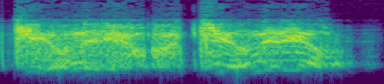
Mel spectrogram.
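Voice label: Korean bailout mood low, speech; War Thunder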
